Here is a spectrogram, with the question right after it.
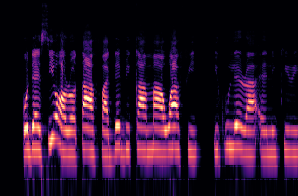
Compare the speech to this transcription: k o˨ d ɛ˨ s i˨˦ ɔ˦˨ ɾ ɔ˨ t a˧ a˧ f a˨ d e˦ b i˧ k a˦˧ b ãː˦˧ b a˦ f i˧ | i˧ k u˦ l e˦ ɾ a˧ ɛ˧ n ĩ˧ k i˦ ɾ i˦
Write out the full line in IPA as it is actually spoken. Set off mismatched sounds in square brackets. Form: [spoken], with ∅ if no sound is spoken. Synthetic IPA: k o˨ d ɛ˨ s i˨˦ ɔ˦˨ ɾ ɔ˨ t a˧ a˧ f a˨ d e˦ b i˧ k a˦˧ [m] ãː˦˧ [w] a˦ f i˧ | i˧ k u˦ l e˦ ɾ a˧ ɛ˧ n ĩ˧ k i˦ ɾ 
